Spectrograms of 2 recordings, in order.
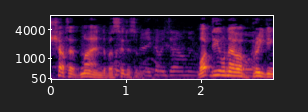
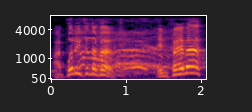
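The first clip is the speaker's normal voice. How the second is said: calling the vote; 11 semitones higher, 6 dB louder than usual. Acted. Leader calls the vote.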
